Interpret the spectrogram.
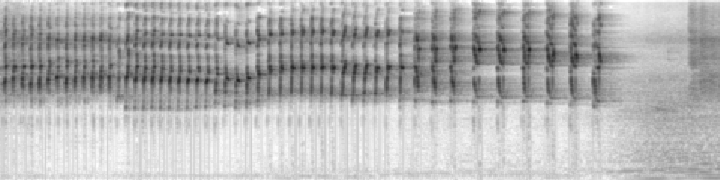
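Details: Lovebird long ngekek trill, used as a lure to call a rival: a fast rattling series of high buzzy pulses that slows into separate harsh notes before stopping near eight seconds.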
